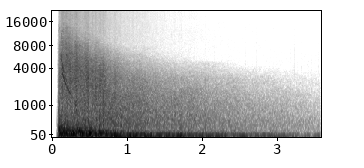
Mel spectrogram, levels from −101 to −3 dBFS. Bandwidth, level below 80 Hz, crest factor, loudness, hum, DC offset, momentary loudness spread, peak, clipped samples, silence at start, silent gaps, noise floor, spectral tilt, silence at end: 14 kHz; -18 dBFS; 16 dB; -16 LUFS; none; under 0.1%; 24 LU; 0 dBFS; under 0.1%; 0.1 s; none; -42 dBFS; -5.5 dB/octave; 0.45 s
